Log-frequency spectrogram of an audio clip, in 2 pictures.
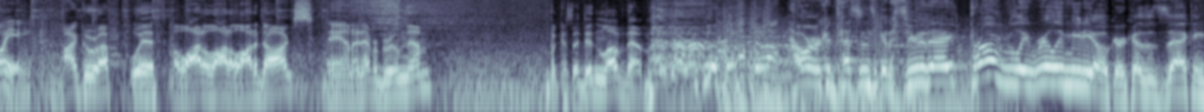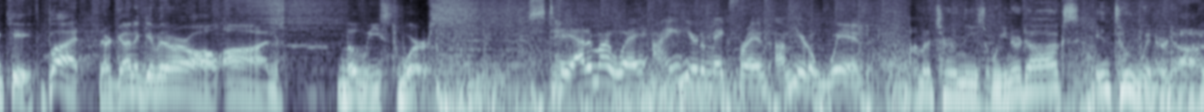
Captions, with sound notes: - I grew up with a lot, a lot, a lot of dogs and I never groomed them. Because I didn't love them. *laughter* - How our contestants gonna do today? Probably really mediocre cuz it's Zach and Keith, but they're gonna give it their all on... The Least Worst! - Stay out of my way. I ain't here to make friends. I'm here to win. - I'm gonna turn these wiener dogs into winner dogs.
